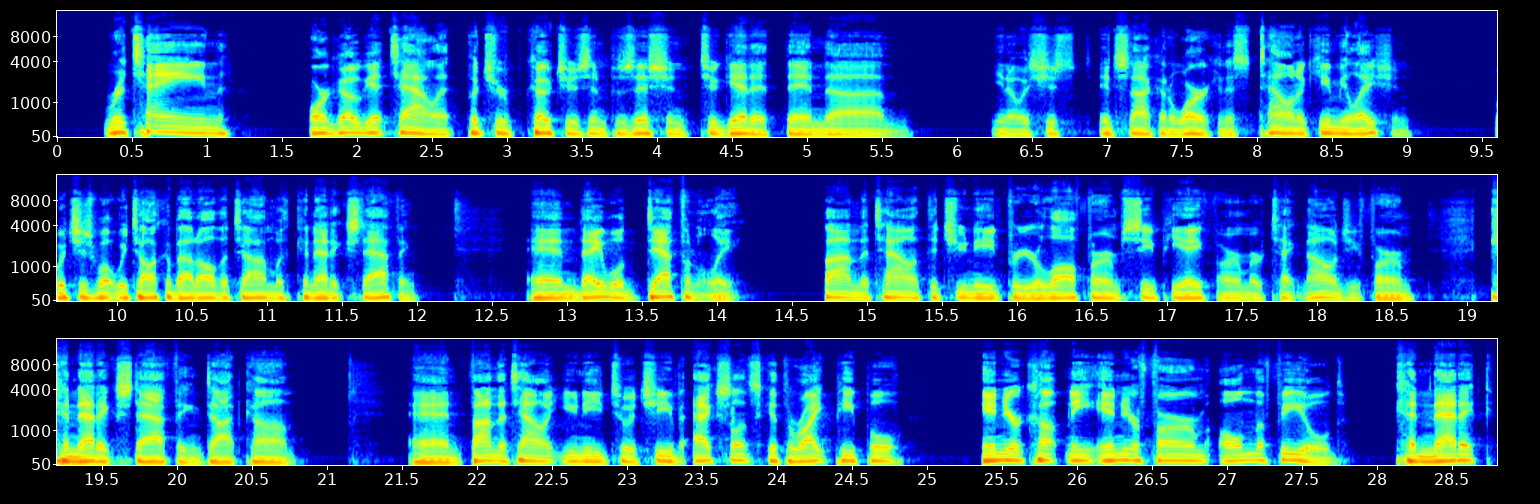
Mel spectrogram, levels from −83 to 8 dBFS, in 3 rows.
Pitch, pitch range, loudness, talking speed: 95 Hz, 85-110 Hz, -22 LUFS, 175 wpm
